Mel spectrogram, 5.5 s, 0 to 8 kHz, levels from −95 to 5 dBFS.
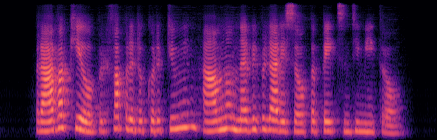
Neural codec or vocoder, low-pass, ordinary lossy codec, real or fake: codec, 16 kHz, 0.2 kbps, FocalCodec; 7.2 kHz; none; fake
